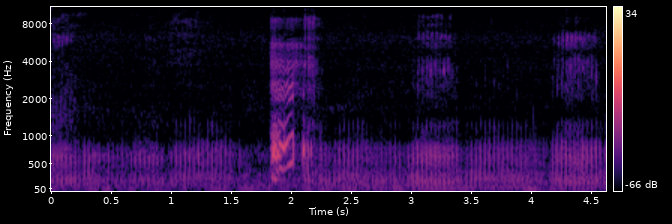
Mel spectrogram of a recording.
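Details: British Shorthair cat named Xiaoguai snoring loudly indoors: a steady low rumbling breath sound, with a brief louder scratchy noise near the middle.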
